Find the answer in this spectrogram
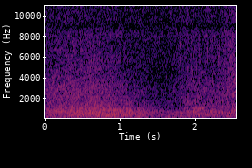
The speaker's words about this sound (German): Ihr achtet auf die Bewegung der Wellen, hört dem Rauschen der Brandung zu.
